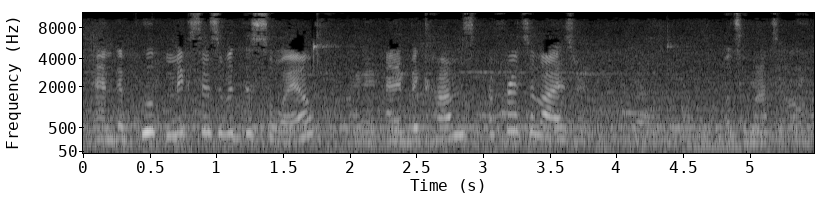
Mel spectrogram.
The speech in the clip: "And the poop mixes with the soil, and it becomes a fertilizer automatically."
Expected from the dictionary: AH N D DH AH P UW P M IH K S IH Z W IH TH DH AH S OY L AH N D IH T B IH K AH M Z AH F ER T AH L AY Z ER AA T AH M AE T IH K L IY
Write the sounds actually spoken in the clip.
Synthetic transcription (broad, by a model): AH N DH AH P UW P M IH K S IH Z W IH DH AH S OY L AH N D IH T B IH K AH M Z AH F ER T AH L AY Z ER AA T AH M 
